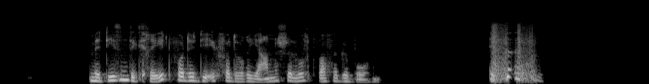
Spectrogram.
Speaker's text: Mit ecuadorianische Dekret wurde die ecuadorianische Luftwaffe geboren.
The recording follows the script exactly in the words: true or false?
false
